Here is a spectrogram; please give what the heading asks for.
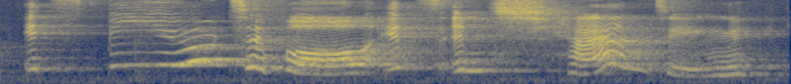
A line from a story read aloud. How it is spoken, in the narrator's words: he cried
